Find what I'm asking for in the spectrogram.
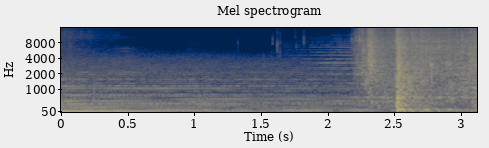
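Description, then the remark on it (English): A soft low hum gives way to a gentle wash of trickling water near the end, with a single distinct drip landing amid the flow. Quiet, with no voices. “But the water told him he was home.”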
